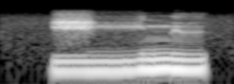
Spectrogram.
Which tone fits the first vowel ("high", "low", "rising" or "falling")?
rising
